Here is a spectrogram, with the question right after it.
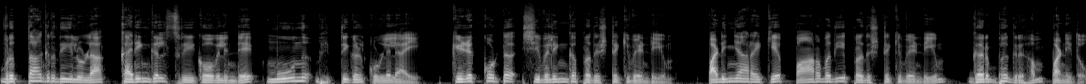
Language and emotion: Malayalam, neutral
